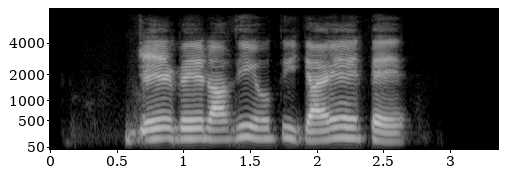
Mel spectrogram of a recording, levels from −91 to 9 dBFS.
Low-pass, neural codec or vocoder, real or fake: 7.2 kHz; codec, 16 kHz, 1 kbps, FunCodec, trained on Chinese and English, 50 frames a second; fake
